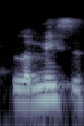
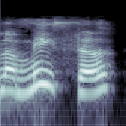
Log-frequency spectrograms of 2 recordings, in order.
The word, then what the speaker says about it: Lamesa: How you pronounce it? Lamesa, Texas. Lamesa.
